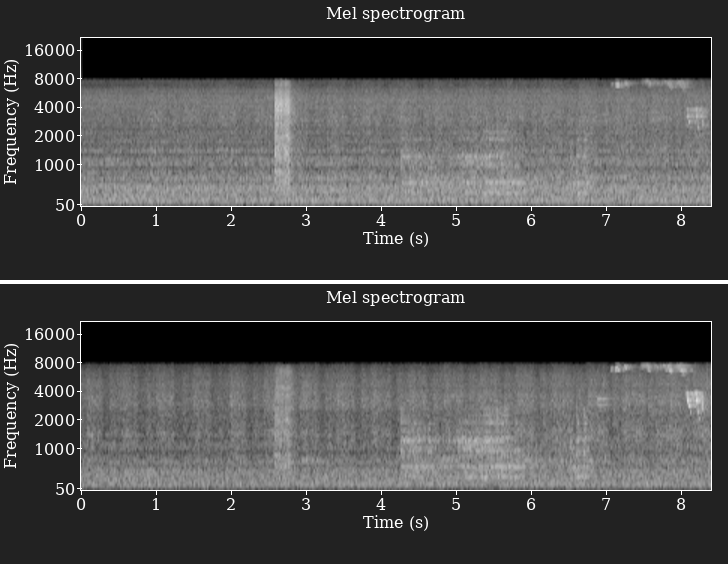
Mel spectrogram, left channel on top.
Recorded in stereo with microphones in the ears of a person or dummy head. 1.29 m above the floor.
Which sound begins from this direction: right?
A bird, at 6.9 s.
